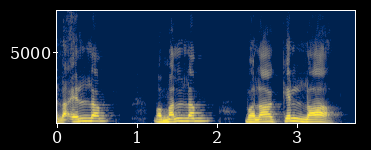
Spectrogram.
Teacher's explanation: لَإِن اصل میں کیا تھا؟ لَإِن لم، یعنی نون کو لام سے بدل دیا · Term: ادغام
